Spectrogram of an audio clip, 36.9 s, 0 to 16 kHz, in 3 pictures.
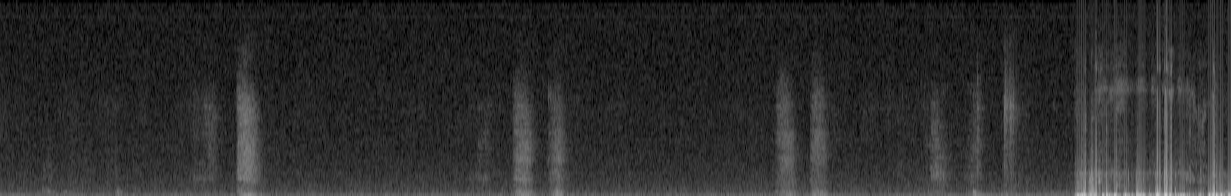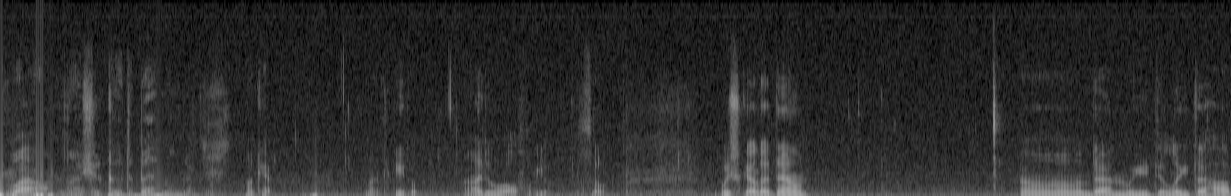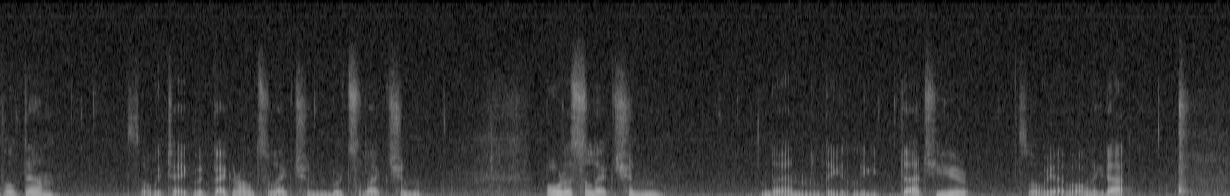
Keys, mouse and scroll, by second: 16.0 KP_7, 19.6 s, 21.3 Tab, 23.4 a, 25.5-27.6 drag, 27.8-29.6 drag, 29.6 b, 31.3 c, 32.1 click, 32.8 x, 34.1 click.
